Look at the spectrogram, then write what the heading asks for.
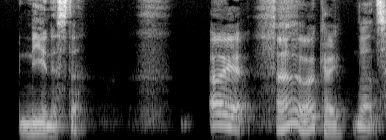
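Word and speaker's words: Niinistö: Well, it's got an umlaut on the O, so it needs to be an It's Niinisto.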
